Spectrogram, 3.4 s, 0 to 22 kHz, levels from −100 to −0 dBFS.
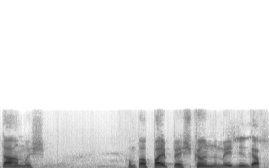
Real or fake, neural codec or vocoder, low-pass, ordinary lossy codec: fake; codec, 16 kHz, 1 kbps, X-Codec, HuBERT features, trained on LibriSpeech; none; none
